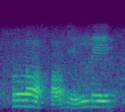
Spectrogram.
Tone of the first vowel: falling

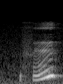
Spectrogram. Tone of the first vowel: rising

